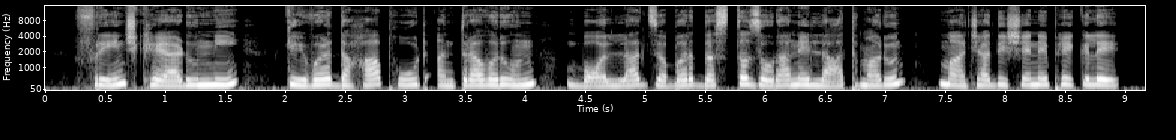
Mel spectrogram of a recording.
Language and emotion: Marathi, fearful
